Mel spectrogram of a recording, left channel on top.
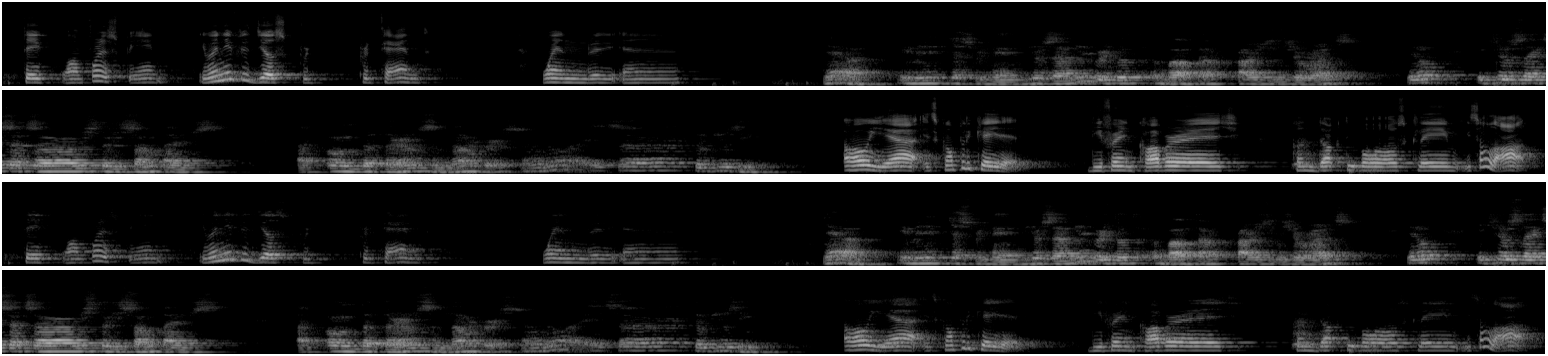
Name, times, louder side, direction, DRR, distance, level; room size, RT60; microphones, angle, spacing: voice 1, 0.2-1.6 2.0-3.1 3.6-4.2 5.4-6.8 23.9-25.6 26.3-27.8 28.4-30.7, left 5 dB, 85° left, 13 dB, 0.6 m, -31 dB
voice 2, 8.2-13.5 14.1-17.6 18.4-23.0 28.3-28.6, right 1 dB, 55° right, -4 dB, 2.2 m, -35 dB
12.5 x 12.0 x 2.7 m, 0.94 s
head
